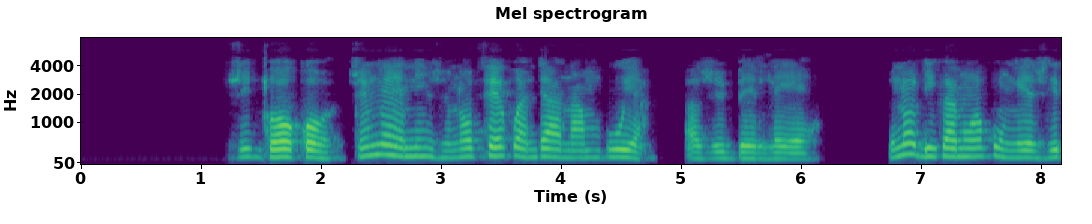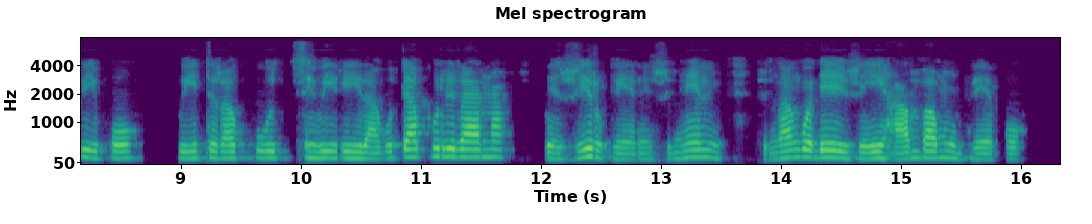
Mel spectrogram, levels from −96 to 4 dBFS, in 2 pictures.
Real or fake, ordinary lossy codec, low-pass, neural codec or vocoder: fake; AAC, 32 kbps; 7.2 kHz; codec, 16 kHz, 16 kbps, FunCodec, trained on LibriTTS, 50 frames a second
